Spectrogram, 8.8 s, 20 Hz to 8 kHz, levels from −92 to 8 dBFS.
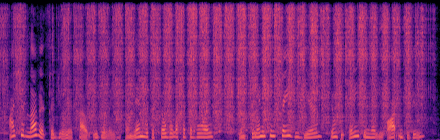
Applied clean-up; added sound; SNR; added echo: none; Sawing; 2 dB; none.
